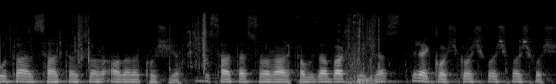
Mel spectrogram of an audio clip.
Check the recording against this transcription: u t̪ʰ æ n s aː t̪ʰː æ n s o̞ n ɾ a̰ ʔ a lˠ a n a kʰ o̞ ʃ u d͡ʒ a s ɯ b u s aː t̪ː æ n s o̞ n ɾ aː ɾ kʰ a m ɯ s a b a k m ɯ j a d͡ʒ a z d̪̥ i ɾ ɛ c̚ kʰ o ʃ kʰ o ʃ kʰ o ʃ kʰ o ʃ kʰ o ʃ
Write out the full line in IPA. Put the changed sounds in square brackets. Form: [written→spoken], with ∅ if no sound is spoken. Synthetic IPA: u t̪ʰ [æ→a] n s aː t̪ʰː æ n s o̞ n ɾ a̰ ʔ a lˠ a n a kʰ o̞ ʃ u d͡ʒ a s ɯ b u s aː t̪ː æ n s o̞ n ɾ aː ɾ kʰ a m ɯ [s→z] a b a k m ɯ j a d͡ʒ a z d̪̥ i ɾ ɛ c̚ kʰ o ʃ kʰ o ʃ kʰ o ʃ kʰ o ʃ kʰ o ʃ

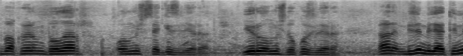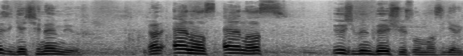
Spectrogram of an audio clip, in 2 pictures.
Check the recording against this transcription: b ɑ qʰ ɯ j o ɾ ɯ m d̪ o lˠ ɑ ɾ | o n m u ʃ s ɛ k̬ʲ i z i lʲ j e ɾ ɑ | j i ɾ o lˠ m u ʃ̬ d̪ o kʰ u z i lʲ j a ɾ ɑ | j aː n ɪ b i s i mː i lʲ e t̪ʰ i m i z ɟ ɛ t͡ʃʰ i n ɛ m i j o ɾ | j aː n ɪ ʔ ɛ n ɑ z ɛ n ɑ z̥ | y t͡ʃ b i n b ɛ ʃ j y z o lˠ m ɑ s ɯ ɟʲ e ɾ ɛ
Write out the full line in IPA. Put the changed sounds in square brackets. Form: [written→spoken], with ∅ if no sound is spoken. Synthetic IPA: b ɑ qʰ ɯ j o ɾ [ɯ→u] m d̪ o lˠ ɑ ɾ | o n m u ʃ s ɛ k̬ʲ i z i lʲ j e ɾ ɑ | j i ɾ o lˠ m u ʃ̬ d̪ o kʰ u z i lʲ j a ɾ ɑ | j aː n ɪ b i [s→z] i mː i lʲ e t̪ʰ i m i z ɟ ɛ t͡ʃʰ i n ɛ m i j o ɾ | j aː n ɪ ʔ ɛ n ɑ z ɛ n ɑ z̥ | y t͡ʃ b i n b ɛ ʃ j y z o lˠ m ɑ s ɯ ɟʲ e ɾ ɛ

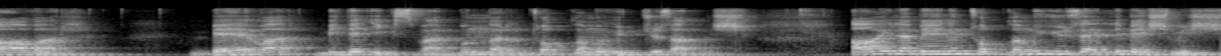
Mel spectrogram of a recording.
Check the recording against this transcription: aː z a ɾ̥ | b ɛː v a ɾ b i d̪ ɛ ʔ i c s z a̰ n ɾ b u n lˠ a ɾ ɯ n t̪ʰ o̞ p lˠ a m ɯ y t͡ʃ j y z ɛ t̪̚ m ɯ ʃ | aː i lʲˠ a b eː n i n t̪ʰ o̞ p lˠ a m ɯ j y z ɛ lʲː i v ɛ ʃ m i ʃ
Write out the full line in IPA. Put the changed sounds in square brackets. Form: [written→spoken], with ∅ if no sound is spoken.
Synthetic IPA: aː [z→v] a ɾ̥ | b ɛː v a ɾ b i d̪ ɛ ʔ i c s [z→v] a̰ [n→∅] ɾ b u n lˠ a ɾ ɯ n t̪ʰ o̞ p lˠ a m ɯ y t͡ʃ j y z [ɛ→a] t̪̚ m ɯ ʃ | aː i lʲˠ a b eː n i n t̪ʰ o̞ p lˠ a m ɯ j y z ɛ lʲː i [v→b] ɛ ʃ m i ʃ

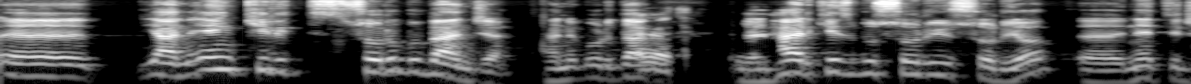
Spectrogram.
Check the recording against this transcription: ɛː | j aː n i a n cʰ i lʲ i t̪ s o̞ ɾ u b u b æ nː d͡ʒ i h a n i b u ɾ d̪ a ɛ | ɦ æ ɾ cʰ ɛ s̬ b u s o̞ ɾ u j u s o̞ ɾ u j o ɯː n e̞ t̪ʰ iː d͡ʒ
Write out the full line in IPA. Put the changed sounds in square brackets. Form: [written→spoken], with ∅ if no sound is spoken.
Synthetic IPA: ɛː | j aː n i [a→æ] n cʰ i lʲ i t̪ s o̞ ɾ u b u b æ [nː→n] d͡ʒ [i→ɛ] h a n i b u ɾ d̪ a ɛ | ɦ æ ɾ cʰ ɛ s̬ b u s o̞ ɾ u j u s o̞ ɾ u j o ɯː n e̞ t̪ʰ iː d͡ʒ

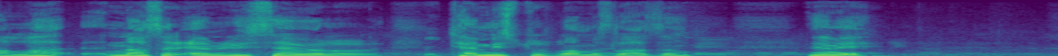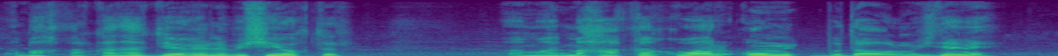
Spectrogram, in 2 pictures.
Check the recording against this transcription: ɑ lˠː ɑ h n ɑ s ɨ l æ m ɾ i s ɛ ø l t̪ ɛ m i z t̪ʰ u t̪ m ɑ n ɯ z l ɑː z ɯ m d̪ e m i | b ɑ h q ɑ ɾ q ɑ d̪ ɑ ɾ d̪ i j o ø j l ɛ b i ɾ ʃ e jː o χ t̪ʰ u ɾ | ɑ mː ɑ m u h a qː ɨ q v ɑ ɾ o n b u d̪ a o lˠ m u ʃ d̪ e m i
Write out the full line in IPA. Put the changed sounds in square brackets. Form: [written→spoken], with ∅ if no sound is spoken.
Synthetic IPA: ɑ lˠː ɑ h n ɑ s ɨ l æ m ɾ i s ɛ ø l [t̪→t̪ʰ] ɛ m i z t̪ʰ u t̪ m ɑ [n→m] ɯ z l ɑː z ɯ m d̪ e m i | b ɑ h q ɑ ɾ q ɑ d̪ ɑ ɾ d̪ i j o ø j l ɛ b i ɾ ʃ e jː o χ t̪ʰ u ɾ | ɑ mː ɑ m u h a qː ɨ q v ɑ ɾ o n b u d̪ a o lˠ m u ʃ d̪ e m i

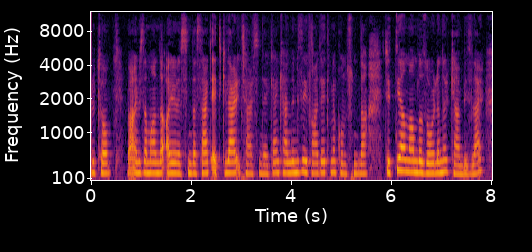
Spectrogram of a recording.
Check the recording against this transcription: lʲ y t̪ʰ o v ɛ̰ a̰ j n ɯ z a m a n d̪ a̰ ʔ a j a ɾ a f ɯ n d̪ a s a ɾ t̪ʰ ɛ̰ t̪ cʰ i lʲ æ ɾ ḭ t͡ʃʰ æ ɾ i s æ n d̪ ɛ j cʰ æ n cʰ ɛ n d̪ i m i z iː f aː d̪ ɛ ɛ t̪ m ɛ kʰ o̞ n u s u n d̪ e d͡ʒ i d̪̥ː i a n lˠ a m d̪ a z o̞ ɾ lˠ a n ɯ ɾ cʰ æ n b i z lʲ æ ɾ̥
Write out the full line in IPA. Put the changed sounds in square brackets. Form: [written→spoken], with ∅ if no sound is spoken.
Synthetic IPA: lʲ y t̪ʰ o v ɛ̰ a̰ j n ɯ z a m a n d̪ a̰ ʔ a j a ɾ a [f→s] ɯ n d̪ a s [a→æ] ɾ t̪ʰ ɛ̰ t̪ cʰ i lʲ æ ɾ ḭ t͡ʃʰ æ ɾ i s [æ→i] n d̪ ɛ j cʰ æ n cʰ ɛ n d̪ i m i z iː f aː d̪ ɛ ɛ t̪ m ɛ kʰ o̞ n u s u n d̪ [e→a] d͡ʒ i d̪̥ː [i→iː] a n lˠ a m d̪ a z o̞ ɾ lˠ a n ɯ ɾ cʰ æ n b i z lʲ æ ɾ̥

